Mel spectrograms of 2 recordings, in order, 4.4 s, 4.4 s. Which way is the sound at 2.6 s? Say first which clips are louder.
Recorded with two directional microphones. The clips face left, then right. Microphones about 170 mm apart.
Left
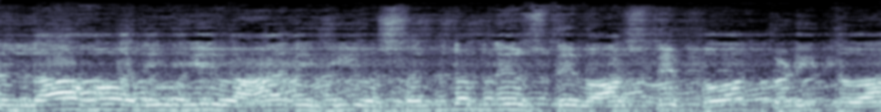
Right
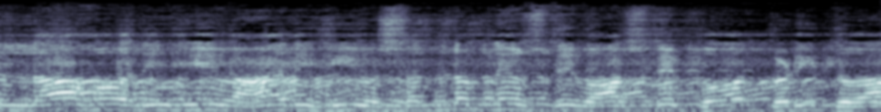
Left 5 dB; 25° left (ahead or behind).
